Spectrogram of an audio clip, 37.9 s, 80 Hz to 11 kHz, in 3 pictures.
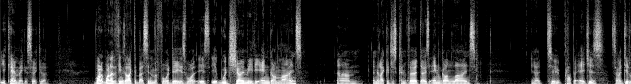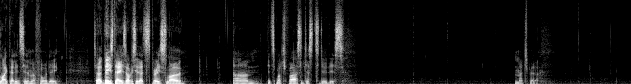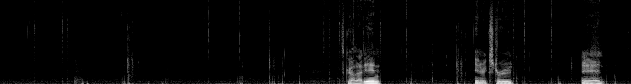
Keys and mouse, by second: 1.1 middle click, 2.5 middle click, 3.0 shift+middle click, 9.4 k, 12.2-13.3 middle drag, 13.9 ctrl+z, 14.5 ctrl+z, 15.5 ctrl+z, 16.5 ctrl+z, 17.1 middle click, 19.3 click, 20.6 click, 21.4-24.1 middle drag, 25.7 click, 26.3 click, 27.6 s, 29.3 middle click, 30.5 s, 31.6 click, 31.9 middle click, 32.7 middle click, 35.2 click, 35.6 middle click, 37.0 x.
